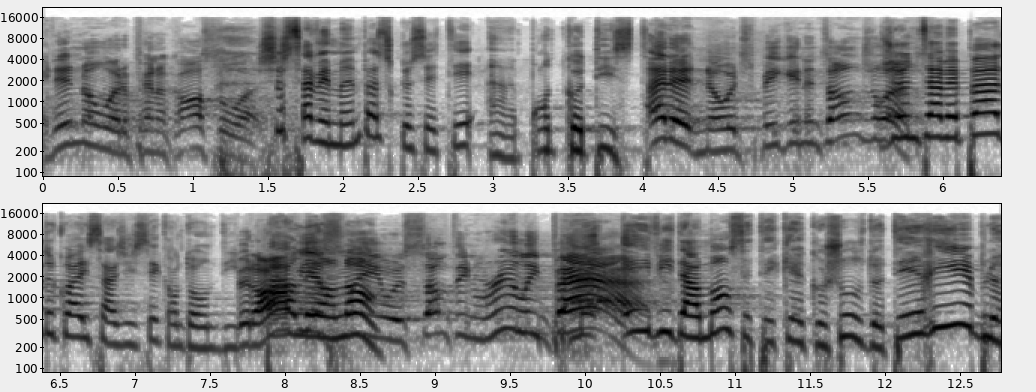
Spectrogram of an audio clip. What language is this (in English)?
French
